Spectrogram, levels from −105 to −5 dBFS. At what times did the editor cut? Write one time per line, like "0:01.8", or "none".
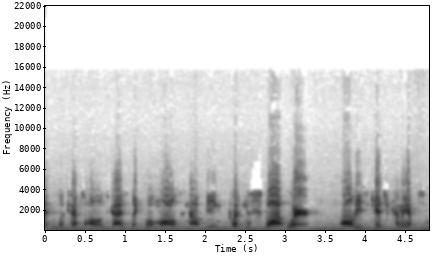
none

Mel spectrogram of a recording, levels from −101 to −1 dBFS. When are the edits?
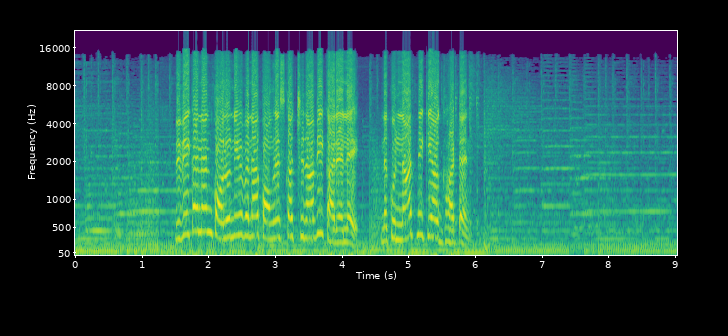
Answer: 0:00.9

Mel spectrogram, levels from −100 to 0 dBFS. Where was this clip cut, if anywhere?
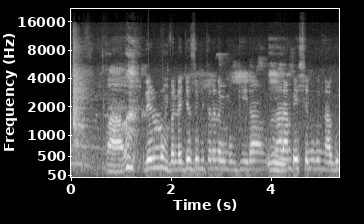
0:01.4

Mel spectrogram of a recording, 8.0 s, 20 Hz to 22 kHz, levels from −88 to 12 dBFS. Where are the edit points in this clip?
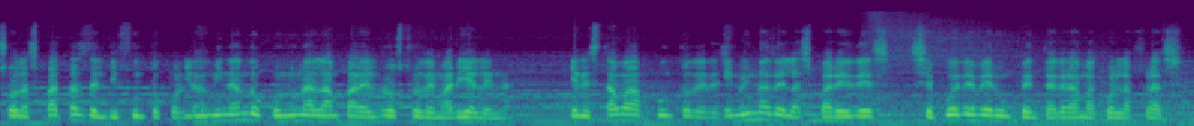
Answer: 0:01.1
0:04.7

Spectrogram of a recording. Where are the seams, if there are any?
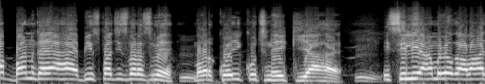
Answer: none

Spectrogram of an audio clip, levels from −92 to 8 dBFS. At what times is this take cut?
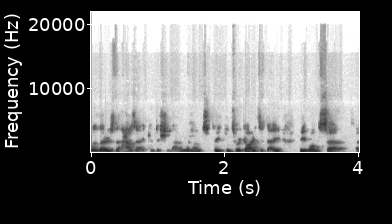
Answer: none

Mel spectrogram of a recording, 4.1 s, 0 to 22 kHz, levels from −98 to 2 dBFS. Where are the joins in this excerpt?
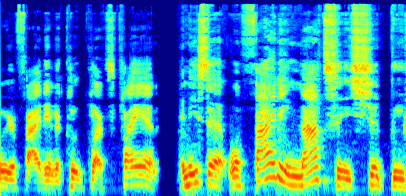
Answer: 0:01.5

